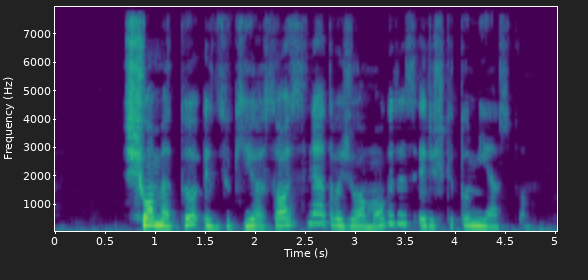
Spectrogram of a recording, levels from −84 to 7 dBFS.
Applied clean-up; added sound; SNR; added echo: classical method log-MMSE.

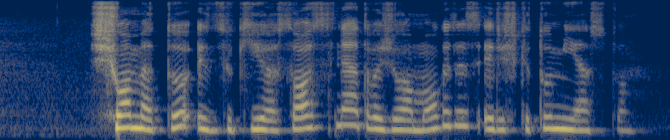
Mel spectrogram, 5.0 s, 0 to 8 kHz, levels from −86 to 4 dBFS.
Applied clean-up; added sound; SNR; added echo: none; none; none; none.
